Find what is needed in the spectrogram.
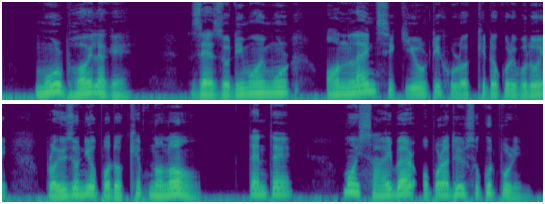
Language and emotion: Assamese, fearful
